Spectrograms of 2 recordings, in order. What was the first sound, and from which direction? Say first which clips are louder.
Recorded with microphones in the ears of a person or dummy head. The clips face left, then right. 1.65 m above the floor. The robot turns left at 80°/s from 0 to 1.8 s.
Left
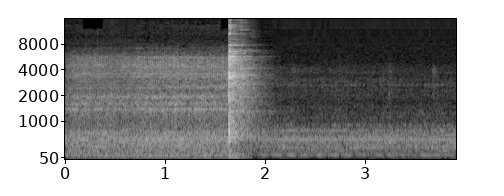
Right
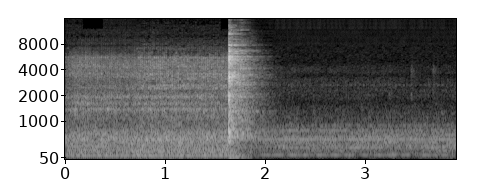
Breaking glass: left 2 dB; 5° right (ahead or behind).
